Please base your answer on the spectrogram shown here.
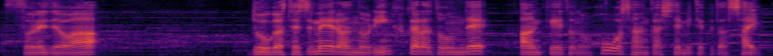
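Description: A man's voice: lowish voice, a little fast, soft background music. A man hosting a game playthrough, reading text aloud and commenting on it.

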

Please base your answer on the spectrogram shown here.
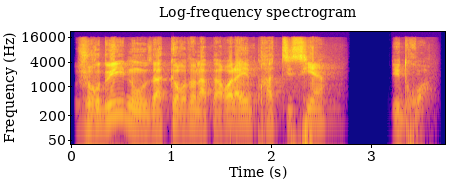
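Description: A man in his thirties hosting a political talk show in a TV studio, questioning his guest briskly. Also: medium pitch, pushed and bright. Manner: brisk, probing interviewer. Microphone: desk microphone.

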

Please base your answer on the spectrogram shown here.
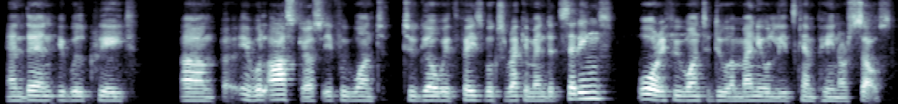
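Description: A man's voice: mid-range voice, mellow. A man in his thirties giving a casual screen-share tutorial, explaining each step as he goes. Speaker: tutorial presenter.

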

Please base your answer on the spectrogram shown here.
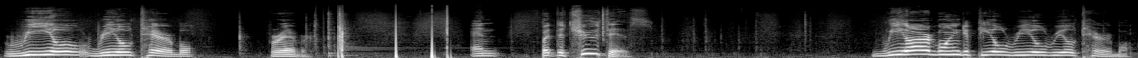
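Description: A middle-aged man hosting a music show with playful, unhurried, rambling stage patter full of joking asides. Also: high voice, big pitch swings, a little mellow, slight background noise. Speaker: host of a music and comedy show. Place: small dim curtained stage room. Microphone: stand microphone. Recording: guitar playing behind the voice. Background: acoustic guitar.

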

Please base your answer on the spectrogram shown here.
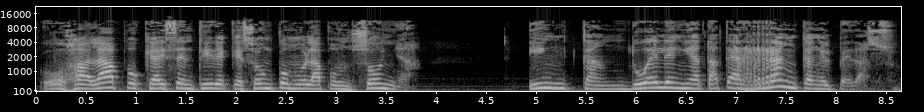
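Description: A knowing, fatherly plantation slave in a radio drama talks in rustic Cuban dialect. The voice is high for a man and moves slowly, drawing out words. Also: heavily acted. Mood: sorrowful concern. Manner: rustic dialect, drawn-out delivery. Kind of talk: radio soap opera acting.

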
